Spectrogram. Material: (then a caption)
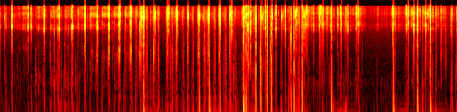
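Plastic. A small hollow white plastic earphone remote with a mic is scratched and tapped with white plastic tweezers. Dense, dry clicks, scrapes and crackles come close together, with a thin high hiss above. Each hit dies away almost instantly, and the contact gets louder in bursts before a short quiet gap near the end.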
